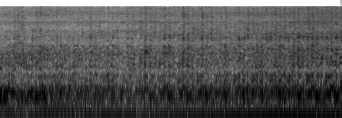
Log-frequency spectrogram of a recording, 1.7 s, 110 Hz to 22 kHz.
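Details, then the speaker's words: MerCruiser 3.0L (181 cid) four-cylinder boat engine, unserviced, had burnt head gasket and oil loss: low, throbbing, slightly uneven idle; rough running, carburetor suspected slightly lean, unconfirmed. "Maybe adjust the carburetor. That's it. That's Mr. MCclendon's engine. I'm thinking that carburetor is running a little bit lean."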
